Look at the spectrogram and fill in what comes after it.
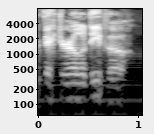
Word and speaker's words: Victor Oladipo: Mr. Pacer, Victor Oladipo. – Ah, that's how you pronounce those names.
